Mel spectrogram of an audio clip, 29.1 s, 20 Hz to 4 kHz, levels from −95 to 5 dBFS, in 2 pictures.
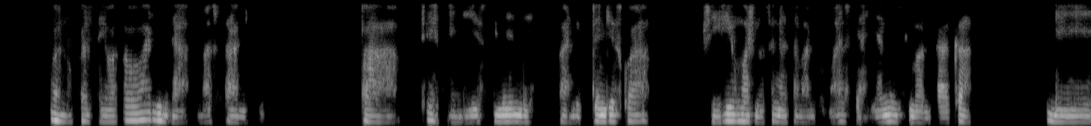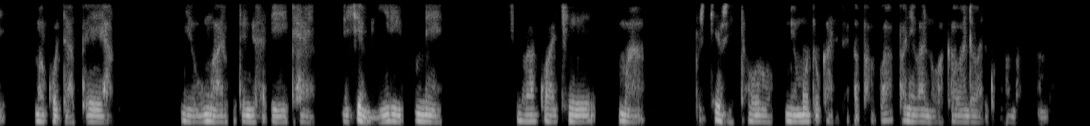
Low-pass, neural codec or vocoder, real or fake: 3.6 kHz; codec, 24 kHz, 3.1 kbps, DualCodec; fake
